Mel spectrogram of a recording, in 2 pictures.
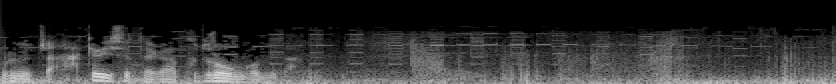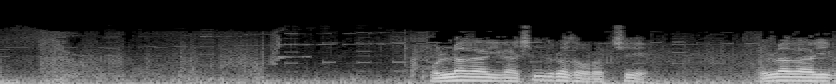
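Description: Wind rushes and buffets steadily outdoors high in the air.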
